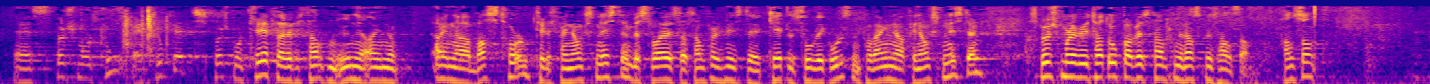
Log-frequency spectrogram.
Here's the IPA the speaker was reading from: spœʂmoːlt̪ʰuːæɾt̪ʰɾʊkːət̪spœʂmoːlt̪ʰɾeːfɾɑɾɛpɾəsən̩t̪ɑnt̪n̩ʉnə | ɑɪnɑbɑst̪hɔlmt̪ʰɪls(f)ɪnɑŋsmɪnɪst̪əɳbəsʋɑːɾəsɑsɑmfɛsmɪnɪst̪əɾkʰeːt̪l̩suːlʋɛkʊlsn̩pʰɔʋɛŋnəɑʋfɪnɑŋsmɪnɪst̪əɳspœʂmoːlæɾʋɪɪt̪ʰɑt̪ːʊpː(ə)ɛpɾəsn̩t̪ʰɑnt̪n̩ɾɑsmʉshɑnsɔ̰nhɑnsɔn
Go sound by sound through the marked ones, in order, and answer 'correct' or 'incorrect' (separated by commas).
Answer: correct, incorrect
